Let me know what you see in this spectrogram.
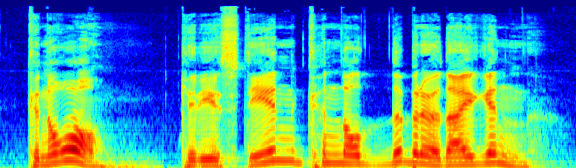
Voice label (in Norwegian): knå, Numedalsmål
